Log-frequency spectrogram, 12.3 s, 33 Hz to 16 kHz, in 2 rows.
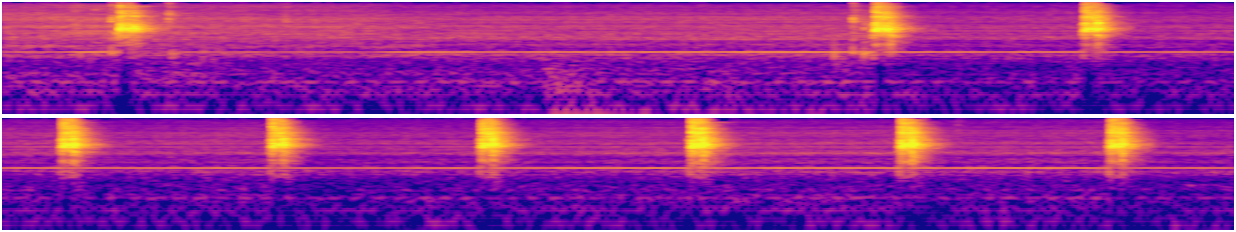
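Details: Sharp, regular clicking pulses about once a second, roughly 57 a minute, over a steady faint hum: an ESWT shock wave therapy device firing, demonstrated for muscle and bone pain relief.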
